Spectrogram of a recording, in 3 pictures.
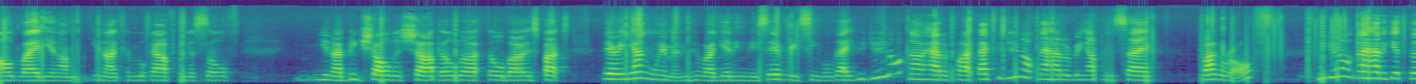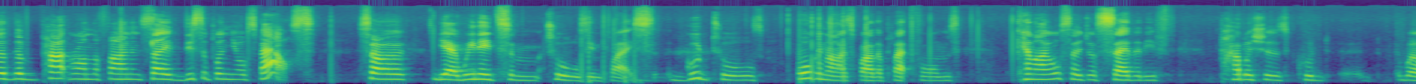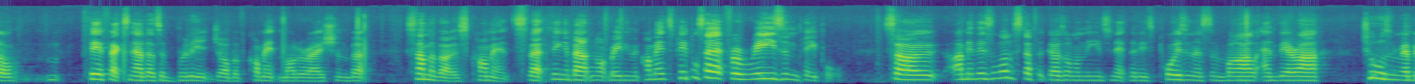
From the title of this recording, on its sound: Live Panel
